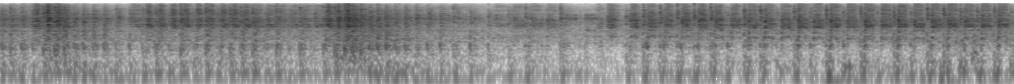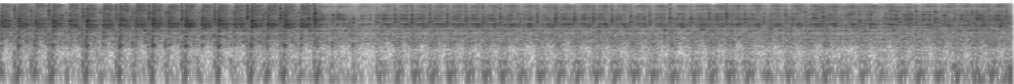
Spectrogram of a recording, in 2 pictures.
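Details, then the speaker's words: Motorcycle engine started; quick even ticking patter at idle, steady beat, no knocks or misses, quiet and healthy. "Okey, jadinya motor ni okey lah, enjin dia senyap"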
